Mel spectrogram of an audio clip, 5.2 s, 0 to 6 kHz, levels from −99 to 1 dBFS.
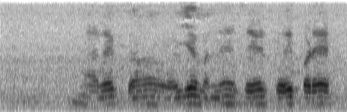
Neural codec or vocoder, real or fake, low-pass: vocoder, 44.1 kHz, 128 mel bands every 256 samples, BigVGAN v2; fake; 5.4 kHz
